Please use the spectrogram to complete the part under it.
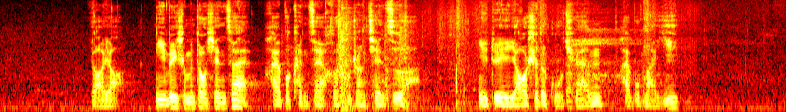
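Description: A middle-aged man speaks firmly.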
